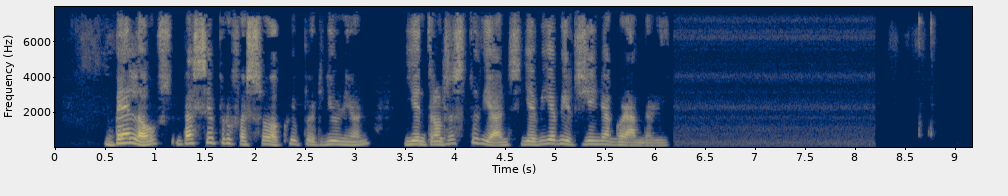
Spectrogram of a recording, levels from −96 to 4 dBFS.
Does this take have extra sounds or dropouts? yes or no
no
